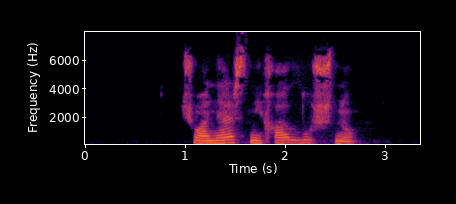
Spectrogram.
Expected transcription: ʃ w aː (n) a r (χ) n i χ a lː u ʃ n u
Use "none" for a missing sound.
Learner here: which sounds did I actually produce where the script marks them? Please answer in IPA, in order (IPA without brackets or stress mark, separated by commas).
n, s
